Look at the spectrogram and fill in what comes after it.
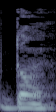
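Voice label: "done", Nigerian Pidgin, male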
